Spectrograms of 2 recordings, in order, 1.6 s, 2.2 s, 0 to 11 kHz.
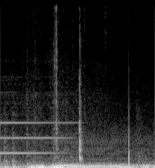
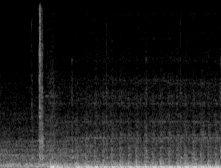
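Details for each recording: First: BMW E32 7 Series M30 six-cylinder after replacing the faulty part: engine catches at once and settles into a steady low rumble, no long cranking or stumbling; hard-start problem fixed, starts cleanly. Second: BMW E32 7 Series with M30 six-cylinder that stalled right after parking; steady rapid starter cranking with no firing, crank no start, with a failed crank sensor suggested as the cause.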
